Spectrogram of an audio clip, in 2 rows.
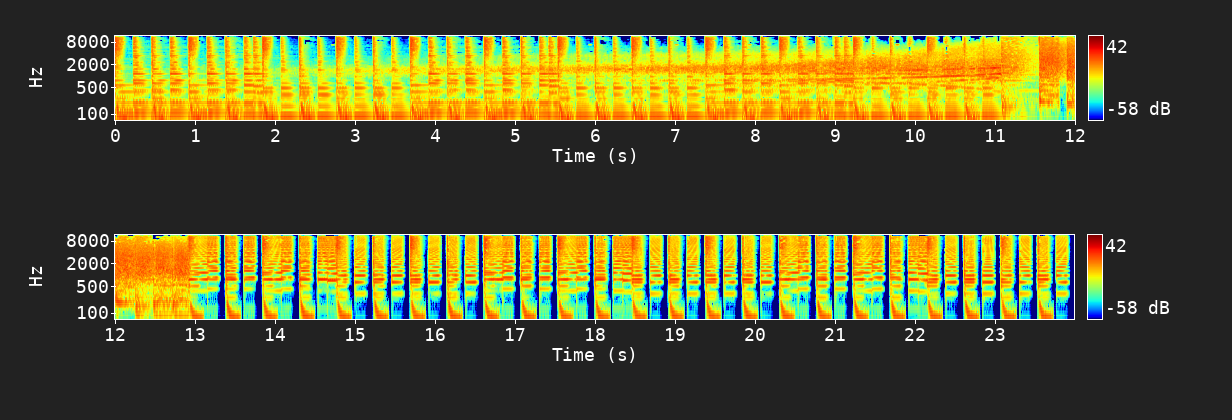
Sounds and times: Trance Beat 0:00.0 - 0:13.2

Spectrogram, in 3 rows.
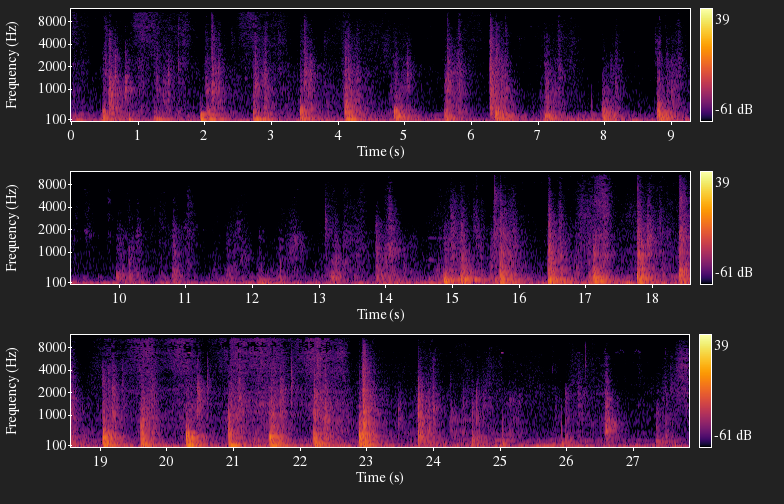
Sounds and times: walking up and down the stairs 0:00.0 - 0:27.8

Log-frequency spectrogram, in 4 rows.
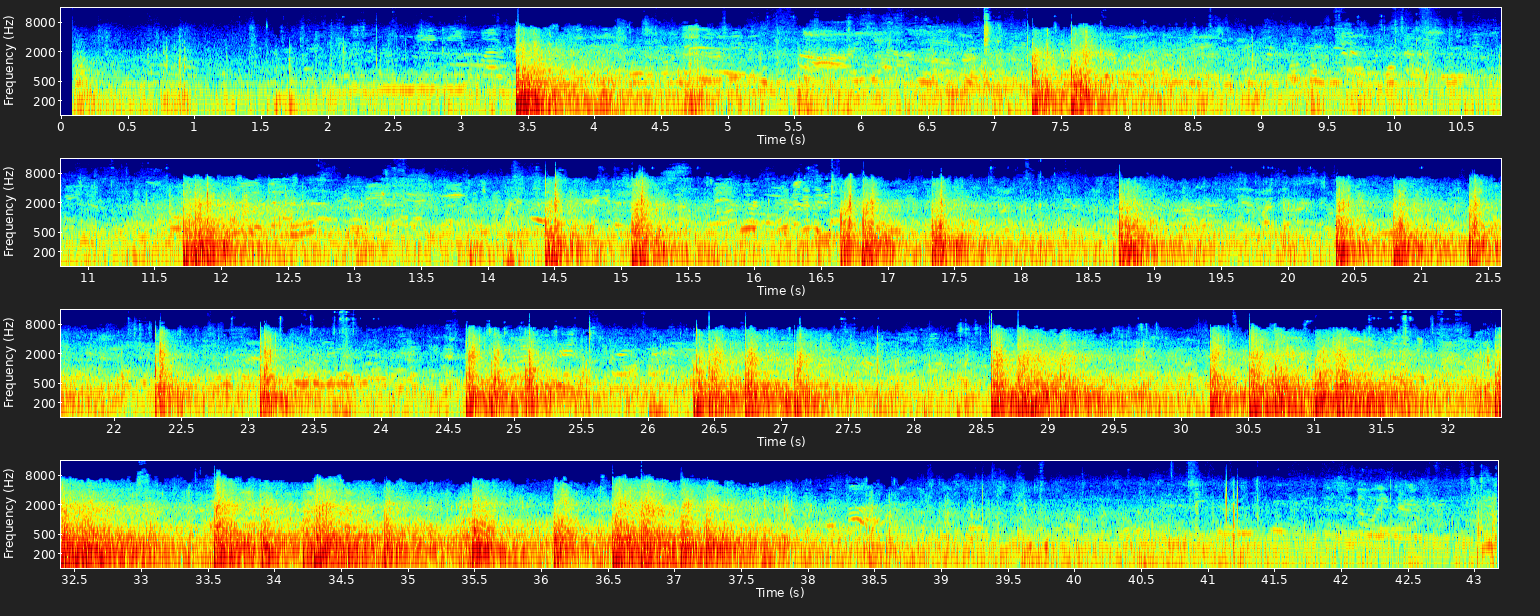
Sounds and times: city noise 0:00.0 - 0:43.1
footsteps 0:00.1 - 0:03.5
fireworks exploding in the background 0:00.1 - 0:43.1
Voices 0:00.1 - 0:43.1
footsteps 0:04.1 - 0:07.4
footsteps 0:38.3 - 0:43.1

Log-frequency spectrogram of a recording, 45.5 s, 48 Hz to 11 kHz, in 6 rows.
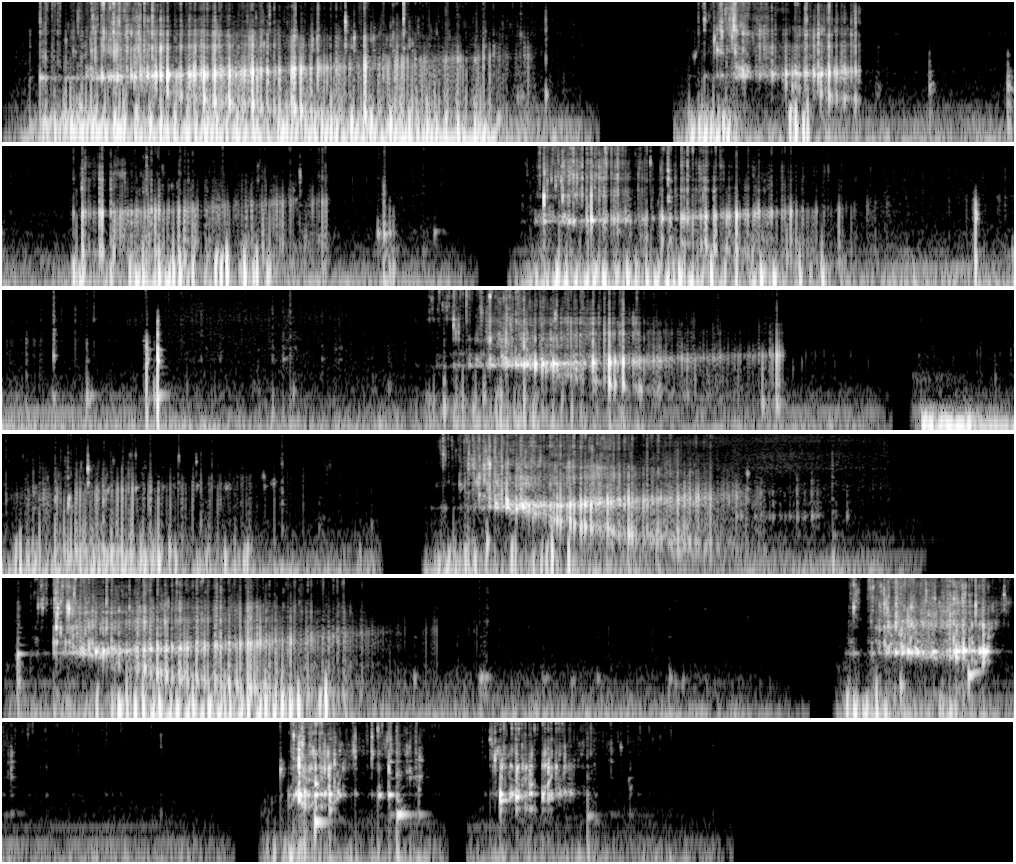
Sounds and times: pouring can 0:26.2 - 0:28.3
pouring can 0:30.7 - 0:33.0

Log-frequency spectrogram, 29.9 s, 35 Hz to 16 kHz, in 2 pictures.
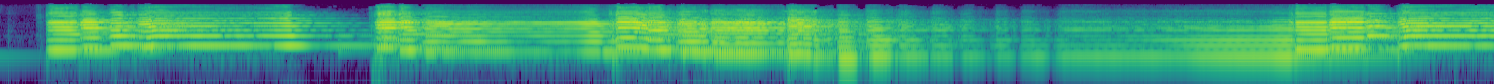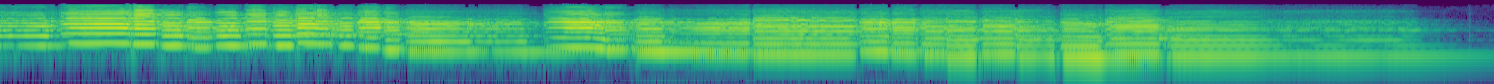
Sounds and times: bluesy violin lick 0:00.0 - 0:29.8

